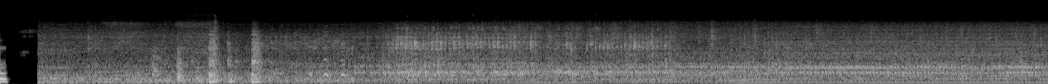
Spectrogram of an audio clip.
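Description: Forklift engine running steadily while it lifts and carries a Jeep on pallets, with a couple of knocks about two seconds in.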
